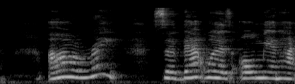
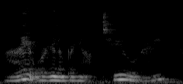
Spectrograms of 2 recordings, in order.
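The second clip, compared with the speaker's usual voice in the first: whisper; 6 semitones lower, 7 dB quieter, faster than usual. Acted. Quiet cue between song verses.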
